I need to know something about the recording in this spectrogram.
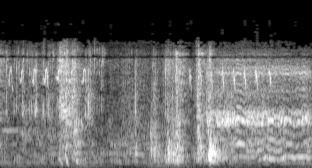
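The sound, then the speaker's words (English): A door in a Victorian-style house, just unlocked with a key, creaks open slowly, its hinges giving a long, drawn-out squeal with rasping grinding bursts along the way, moderately loud, with no voices. “A creaking door, just the right Victorian touch.”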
